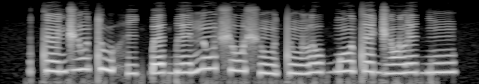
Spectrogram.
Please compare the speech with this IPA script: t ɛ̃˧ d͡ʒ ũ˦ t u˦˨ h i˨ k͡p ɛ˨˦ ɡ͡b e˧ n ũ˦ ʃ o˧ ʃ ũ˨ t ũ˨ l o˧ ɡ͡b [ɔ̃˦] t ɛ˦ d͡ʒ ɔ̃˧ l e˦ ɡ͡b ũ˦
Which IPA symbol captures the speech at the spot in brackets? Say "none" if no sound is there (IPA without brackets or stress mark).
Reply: ɔ̃˦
